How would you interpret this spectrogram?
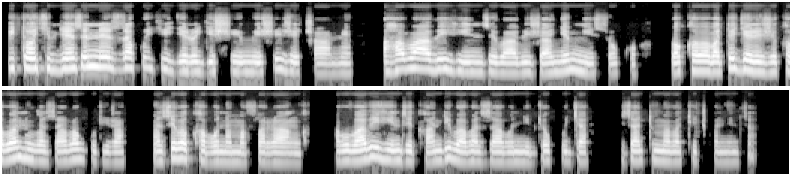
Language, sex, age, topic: Kinyarwanda, female, 25-35, agriculture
